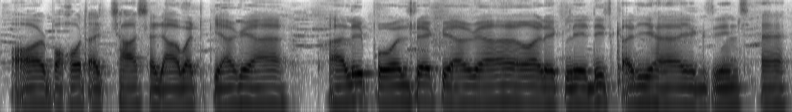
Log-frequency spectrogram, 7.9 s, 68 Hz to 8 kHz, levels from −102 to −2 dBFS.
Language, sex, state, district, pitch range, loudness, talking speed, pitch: Hindi, male, Bihar, Araria, 95-105 Hz, -15 LUFS, 160 wpm, 100 Hz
